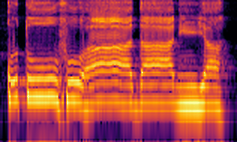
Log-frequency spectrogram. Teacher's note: قطوفها دانیہ، یہاں پر قاف حروف مستعلیٰ میں سے ہے، پر پڑھا جائے گا. طا بھی حروف مستعلیٰ میں سے ہے، اس کو پر پڑھیں گے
